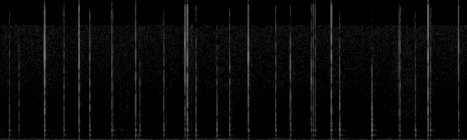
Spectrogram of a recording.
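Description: Fingertips tap and scratch across the glossy cover of a manga volume, as a comparison with a matte-covered one. About two dozen quick, dry, crisp clicks fall in an uneven rhythm, each dying away almost instantly over a faint low background hum.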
